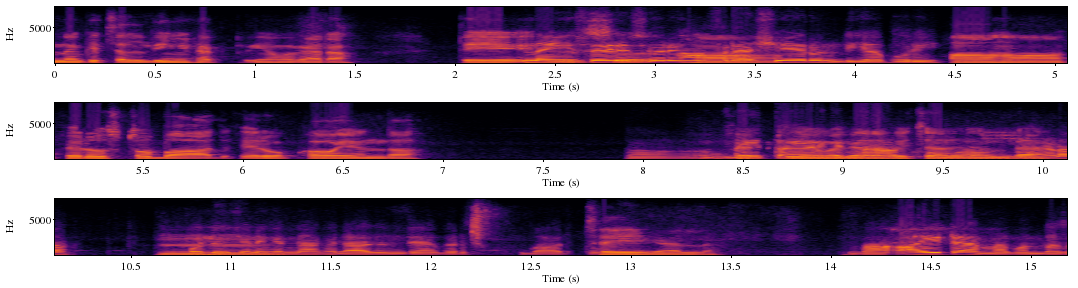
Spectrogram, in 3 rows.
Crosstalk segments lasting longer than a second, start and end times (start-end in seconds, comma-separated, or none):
8.5-10.0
